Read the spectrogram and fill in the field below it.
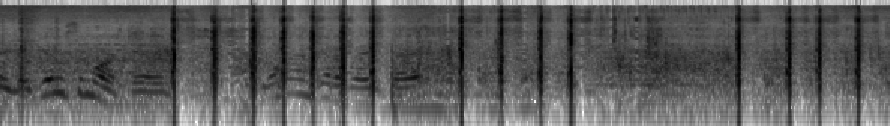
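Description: A jet of water sprays and splashes onto the water.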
